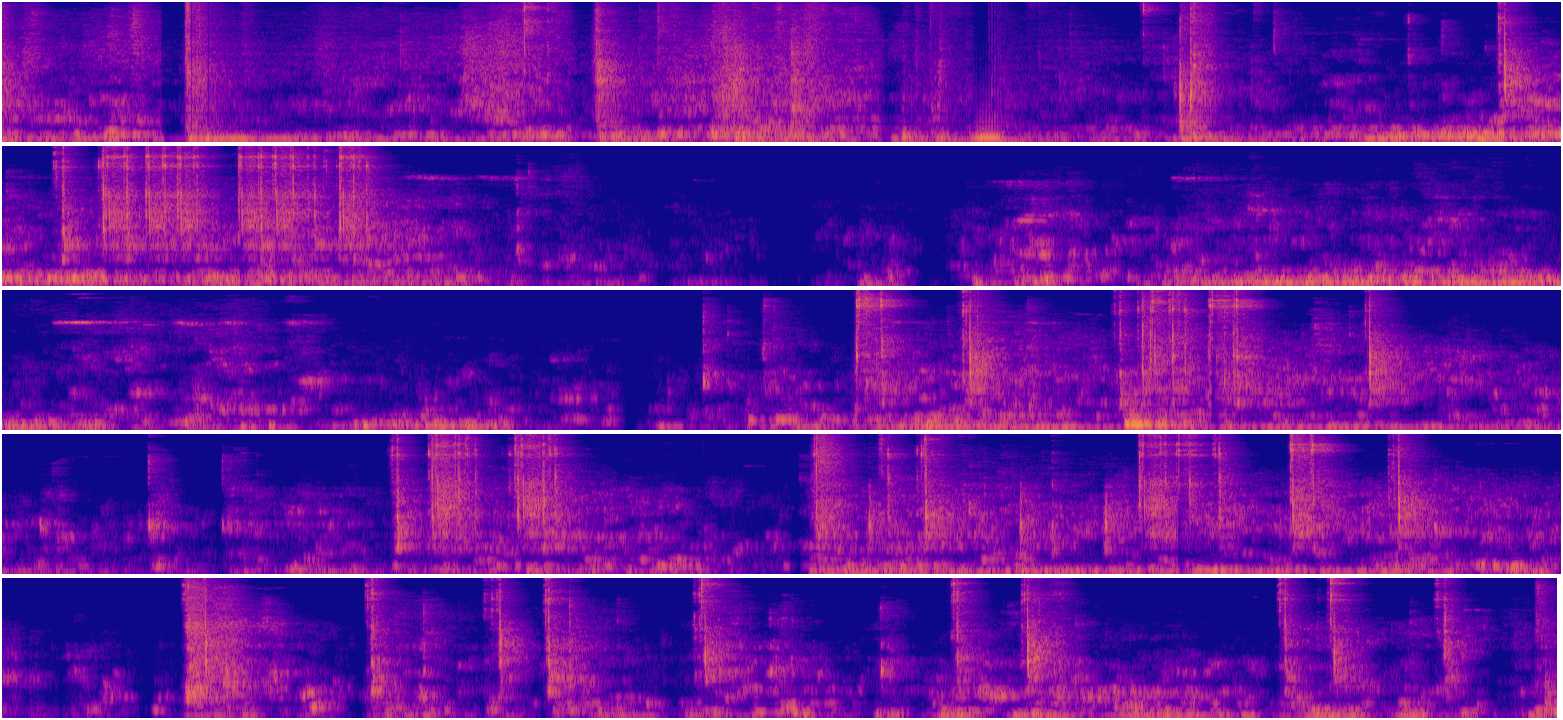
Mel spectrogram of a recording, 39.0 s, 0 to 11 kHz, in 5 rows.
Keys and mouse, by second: 27.6 right click.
